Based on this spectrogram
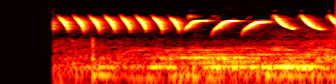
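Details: Canary singing after its moult, with fresh new plumage, in a luxurious singing style. Starts after a short silence. A fast series of high, downward-sweeping notes repeats about three times a second, then changes to rising, swooping whistles.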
